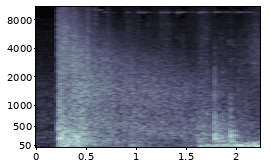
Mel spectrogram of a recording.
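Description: A sudden loud bang about a quarter of a second in, fading slowly, with a second hit shortly before the end.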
